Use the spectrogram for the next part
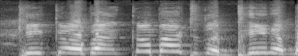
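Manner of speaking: high-pitched complaining plea; mock audience protest. Audience objecting to wife joke, mock protest. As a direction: voice an offended crowd begging him back. Acts heckling audience member.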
